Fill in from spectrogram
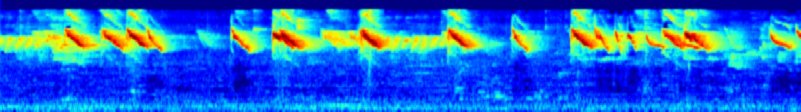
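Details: White-eye (pleci) colony calls used as a lure: bursts of high, thin, downslurred chirps in clusters about every half second to second, separated by brief quiet spells.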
